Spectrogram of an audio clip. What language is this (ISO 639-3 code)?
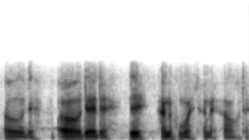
brx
